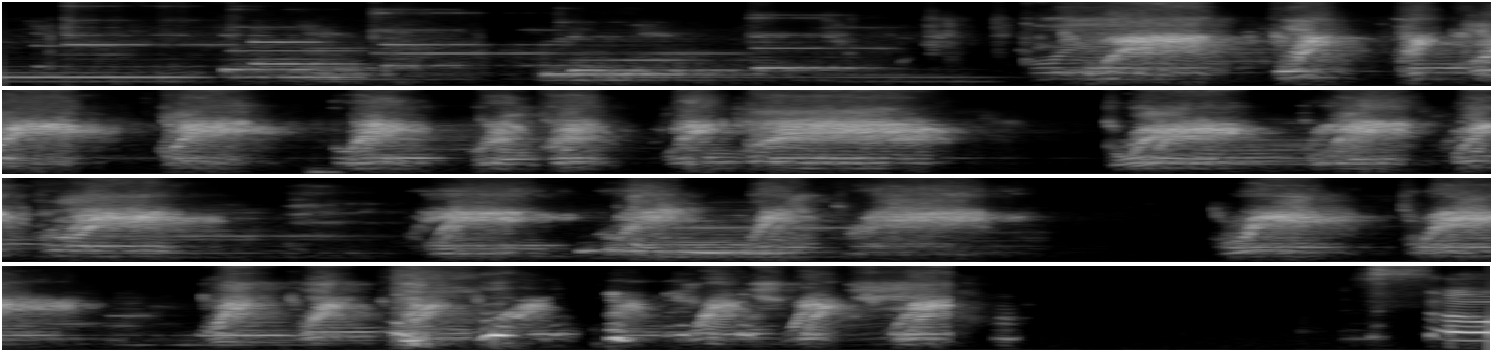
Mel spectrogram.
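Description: A short tinkling melodic intro gives way to a bouncy song made of loud, rhythmic duck quacks repeated in quick bursts, with brief pauses between phrases.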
